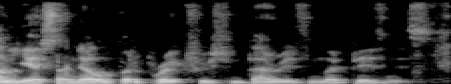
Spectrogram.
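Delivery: put-on tired, low, soft old-timer voice with no energy. Coaching an audience to raise hands, showing how not to: imitating an old person. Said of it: "don't do it like an old person".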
